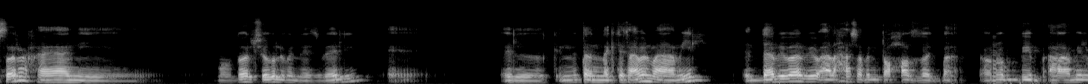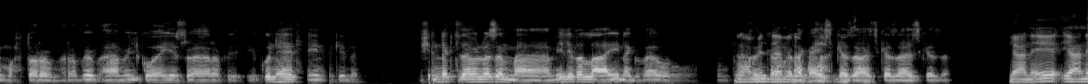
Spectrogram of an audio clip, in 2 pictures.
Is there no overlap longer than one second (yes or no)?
no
